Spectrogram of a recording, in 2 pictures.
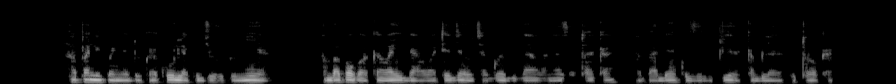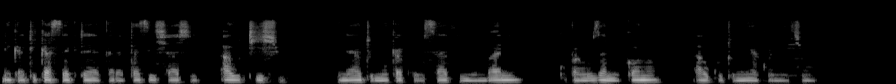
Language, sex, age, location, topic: Swahili, male, 18-24, Nairobi, finance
